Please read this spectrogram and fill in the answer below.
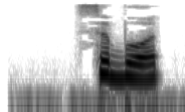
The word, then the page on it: sebut: indonesian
